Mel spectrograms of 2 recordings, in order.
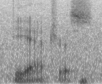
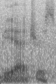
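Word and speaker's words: Beatrice: Fitch Kenny For Whom the town was named pronounced her own name beatric and that sort of escaped people so we've tried to come up with a whole lot of reasons why we pronounce it beatric but in fact beatric did pronounce her own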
